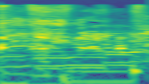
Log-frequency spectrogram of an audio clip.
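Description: A chicken gives a short burst of clucking, close and fairly faint, with no other sound around it.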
